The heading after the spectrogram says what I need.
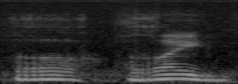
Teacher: Rain qui est prononcée dans cette partie de la gorge, au fond de la gorge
